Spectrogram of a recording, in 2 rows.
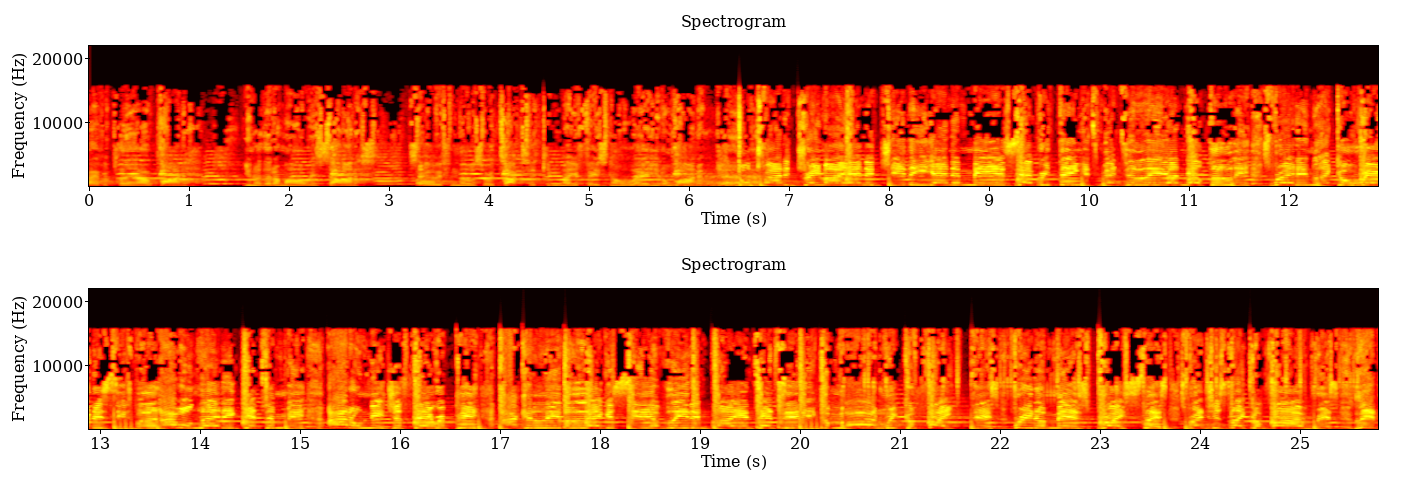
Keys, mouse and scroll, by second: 3.0 click, 5.0 ctrl+c, 5.5-6.3 drag, 6.3 ctrl+v, 7.6-8.9 drag, 9.0 ctrl+v, 9.6-9.9 drag, 10.2-10.8 drag, 11.4 click, 12.8-13.5 drag, 13.7 ctrl+c, 14.4 ctrl+click, 15.1 ctrl+v, 15.7-16.3 ctrl+drag, 17.1-17.5 drag, 17.7-20.1 drag, 20.6 ctrl+click, 22.1-23.7 drag, 25.0-25.7 drag.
